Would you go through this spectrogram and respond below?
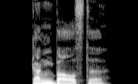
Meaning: inflection of gangbar: 1. strong/mixed nominative/accusative feminine singular superlative degree 2. strong nominative/accusative plural superlative degree
- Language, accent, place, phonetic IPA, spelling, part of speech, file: German, Germany, Berlin, [ˈɡaŋbaːɐ̯stə], gangbarste, adjective, De-gangbarste.ogg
